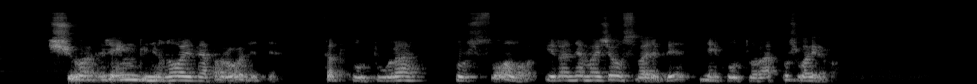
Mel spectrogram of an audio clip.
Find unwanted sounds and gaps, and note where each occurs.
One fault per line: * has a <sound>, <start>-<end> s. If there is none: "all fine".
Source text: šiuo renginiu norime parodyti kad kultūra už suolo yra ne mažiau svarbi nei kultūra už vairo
all fine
